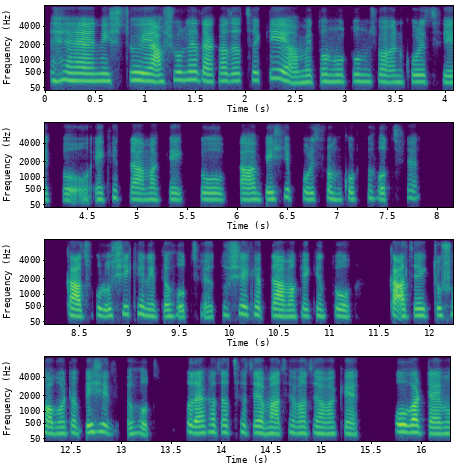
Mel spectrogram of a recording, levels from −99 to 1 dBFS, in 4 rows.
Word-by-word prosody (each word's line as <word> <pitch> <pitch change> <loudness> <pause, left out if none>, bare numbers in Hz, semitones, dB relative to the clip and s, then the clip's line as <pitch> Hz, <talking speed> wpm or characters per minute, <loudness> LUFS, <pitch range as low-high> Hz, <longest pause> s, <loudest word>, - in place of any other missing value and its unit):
হ্যাঁ, 230 -2 +5 0.2
নিশ্চয়ই। 235 +2 +1
আসলে 250 +4 -3
দেখা 215 +2 +2
যাচ্ছে 225 +2 -4
কি 305 - 0 0.2
আমি 185 +3 -3
তো 210 - -4
নতুন 205 +1 -6
জয়েন 190 -2 -3
করেছি। 200 -1 -6 0.2
তো 175 - -9 0.3
এক্ষেত্রে 190 0 -8
আমাকে 185 +1 -6
একটু 190 - -13 0.4
আ - - +4 0.2
বেশি 195 +6 -2
পরিশ্রম 185 0 -6
করতে 190 +3 -8
হচ্ছে। 180 +5 -7 0.7
কাজগুলো 190 +1 +6
শিখে 250 0 -3
নিতে 185 -1 -3
হচ্ছে। 170 +1 -6 0.2
তো - - -17
সেক্ষেত্রে 225 -4 0
আমাকে 185 +2 -2
কিন্তু 195 +1 -6 0.5
কাজে 195 +1 +8
একটু 215 - -4
সময়টা 185 +1 +1
বেশি 225 +1 +2
দিতে 170 - -9
হচ্ছে। 155 - -5 0.2
তো - - -12
দেখা 200 +3 +2
যাচ্ছে 210 +2 -4
যে 200 - +3
মাঝে, 175 +4 +2
মাঝে 190 +1 -3
আমাকে 180 +1 -3 0.5
ওভারটাইম 195 -5 +6
200 Hz, 155 wpm, -25 LUFS, 185-225 Hz, 0.7 s, কাজে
